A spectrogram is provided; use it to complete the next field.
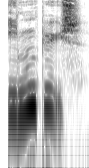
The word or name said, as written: indenbys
